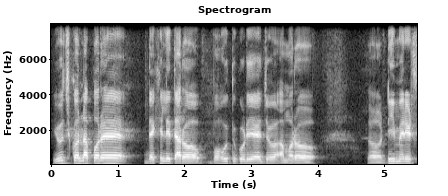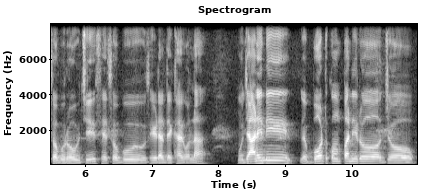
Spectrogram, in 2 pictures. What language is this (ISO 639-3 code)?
ori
